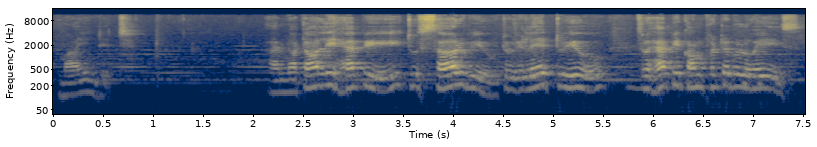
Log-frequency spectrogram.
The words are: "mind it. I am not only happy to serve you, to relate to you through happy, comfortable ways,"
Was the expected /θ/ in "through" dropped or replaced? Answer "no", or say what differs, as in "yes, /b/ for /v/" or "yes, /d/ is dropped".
yes, /t/ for /θ/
